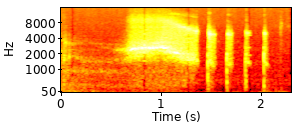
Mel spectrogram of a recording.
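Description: A brief high whistling hiss, then four quick light clicks of metal tweezers and plastic prying picks against the phone's cracked glass.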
